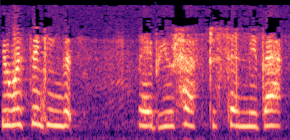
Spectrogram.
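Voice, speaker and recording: An actress playing an unhinged young wife, childlike and possessive, with plaintive melodrama in a 1950s radio thriller style. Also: female voice, high-pitched, level tone, moderate pace, natural voice. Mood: cold, menacing. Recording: noisy, tinny 1950s radio recording.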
